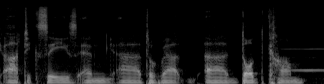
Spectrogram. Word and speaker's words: Dod Kalm: We are talking about this week and Dod Kalm. It's how you would say it and pronounce it in the Norwegian. It's the Norwegian for dead calm, I'm assuming.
